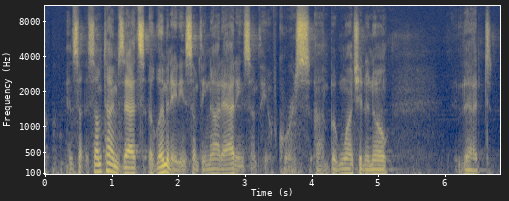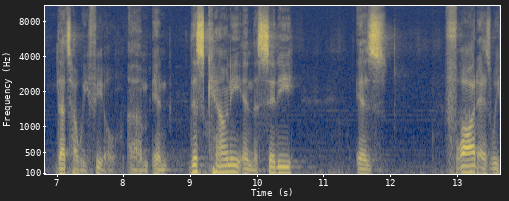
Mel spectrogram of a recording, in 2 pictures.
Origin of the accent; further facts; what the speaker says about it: San Diego, California, United States; I know I'm from San Diego, but I want to introduce a bill to extend this across the state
